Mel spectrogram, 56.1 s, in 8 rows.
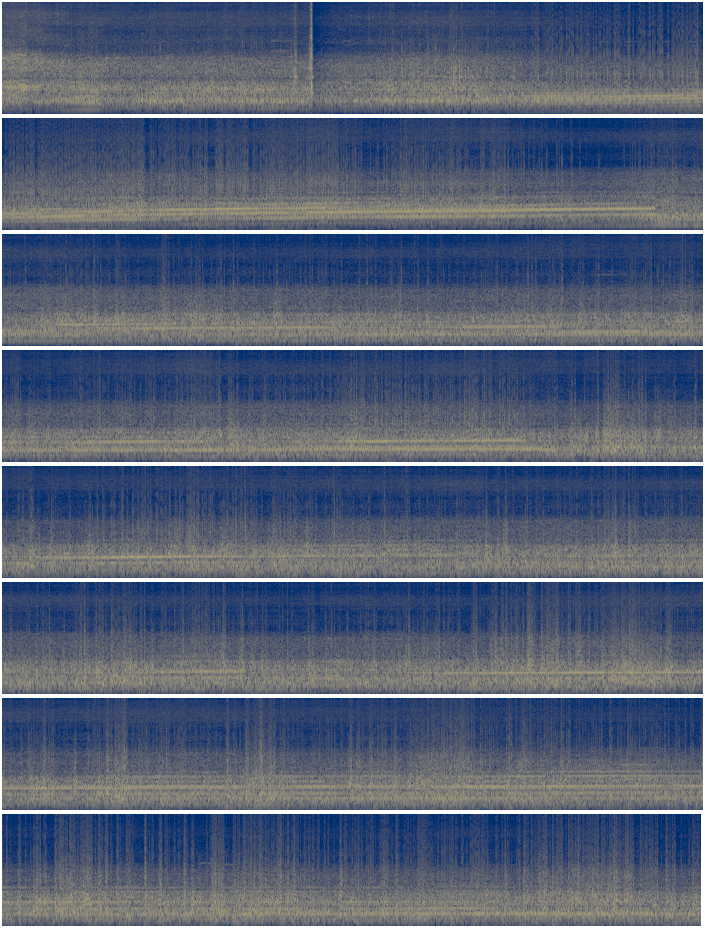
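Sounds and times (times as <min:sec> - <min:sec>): motorcycle engine cruising: 0:00.0 - 0:56.0
wind rushing: 0:00.0 - 0:56.0.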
